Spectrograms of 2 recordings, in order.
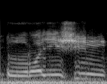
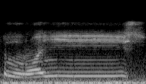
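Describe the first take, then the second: First: The word runs on with a short vowel. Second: The word stops with a drawn-out vowel. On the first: The reading continues into the next verse. "যদি না থামি মিল্লা পড়ি" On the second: The reading stops at the end of the verse. "যদি থামি লিইলাফি কুরাইশ একালিপ টানবো"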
